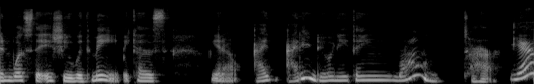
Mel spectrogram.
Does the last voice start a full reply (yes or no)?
yes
